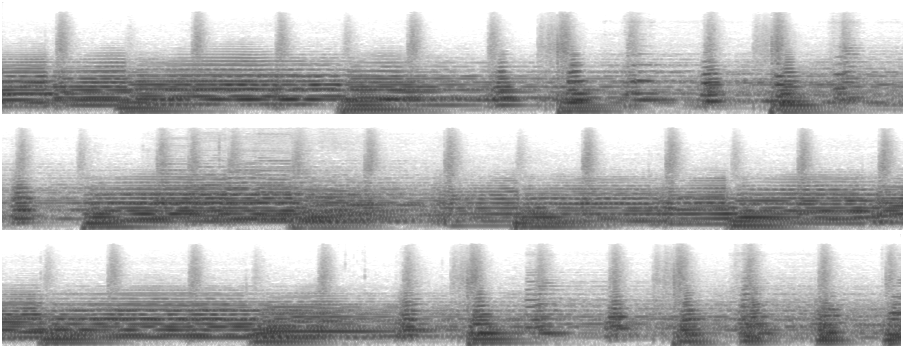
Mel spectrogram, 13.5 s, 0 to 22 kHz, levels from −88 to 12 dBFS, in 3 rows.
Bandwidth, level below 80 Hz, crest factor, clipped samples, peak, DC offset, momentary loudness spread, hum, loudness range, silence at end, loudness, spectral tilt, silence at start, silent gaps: 15 kHz; -38 dBFS; 16 dB; under 0.1%; 0 dBFS; under 0.1%; 7 LU; none; 3 LU; 0 s; -17 LUFS; -7 dB/octave; 0 s; none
